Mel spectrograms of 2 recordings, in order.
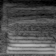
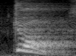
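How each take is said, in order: First: The syllable is said on a high level tone. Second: The syllable is said with a sharp falling tone. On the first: It means middle. "일성 쫑 이렇게 읽지만은" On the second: It means to hit a target. "쫑 스승 사성으로 읽어야 돼요"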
